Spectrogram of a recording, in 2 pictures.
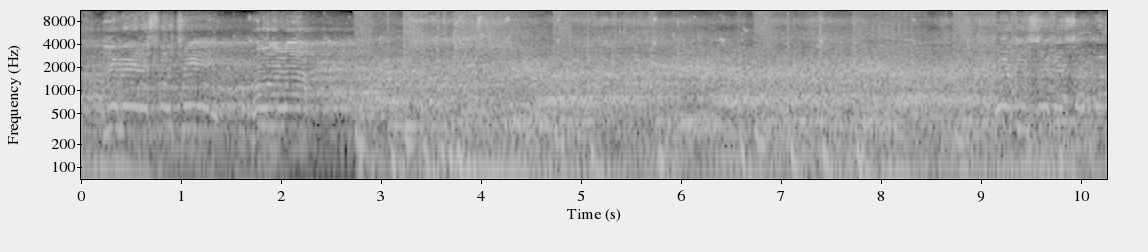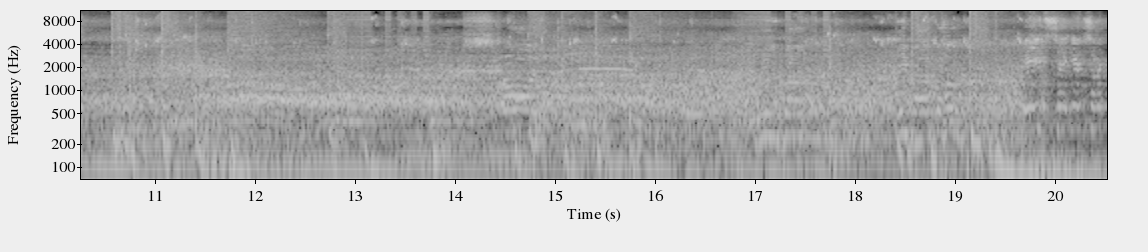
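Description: A basketball bouncing on an indoor court during a game, over a hubbub of voices in a large hall. Music with a steady low bass comes in about two and a half seconds in.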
